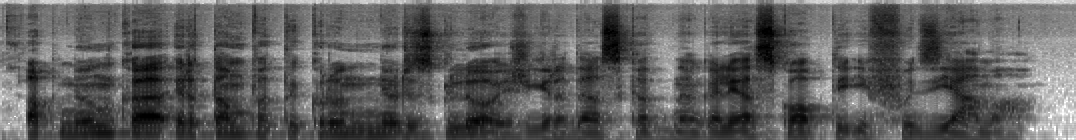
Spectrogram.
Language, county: Lithuanian, Kaunas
